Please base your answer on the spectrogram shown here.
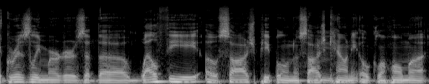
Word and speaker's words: Osage: That might be, yeah, Osage County. There you go. The film was Is that how you pronounce That's it, yeah.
